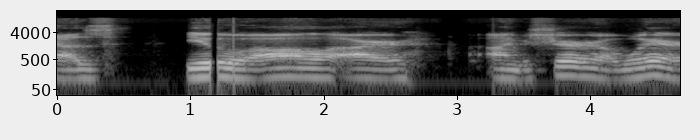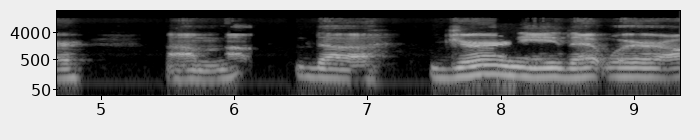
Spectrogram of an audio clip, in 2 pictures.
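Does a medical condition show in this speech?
Yes: primary lateral sclerosis, bulbar onset.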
